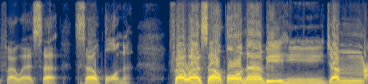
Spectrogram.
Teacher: huruf sin tetap tipis jangan terpengaruh oleh tebalnya huruf th setelanya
